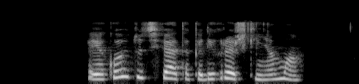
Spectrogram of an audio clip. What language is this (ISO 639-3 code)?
bel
